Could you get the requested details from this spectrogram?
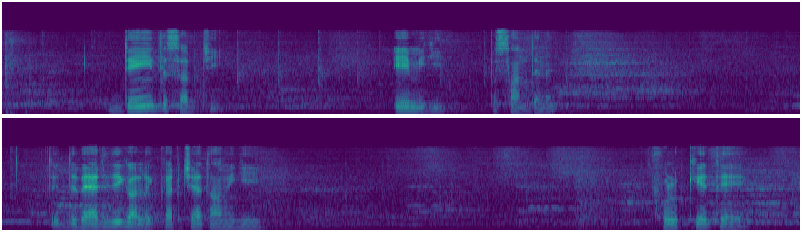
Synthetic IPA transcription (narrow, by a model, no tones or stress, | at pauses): d̪ẽːt̪esəb̚d͡ʒḭː | eːmiːɡiː | pəsənd̪nː | t̪eːd̪əbɛːɾiːd̪iːɡəlkəɾt͡ʃɛːt̪ãːmiɡiː | pʰʊlkeːt̪ʰeː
